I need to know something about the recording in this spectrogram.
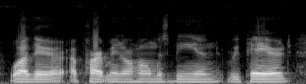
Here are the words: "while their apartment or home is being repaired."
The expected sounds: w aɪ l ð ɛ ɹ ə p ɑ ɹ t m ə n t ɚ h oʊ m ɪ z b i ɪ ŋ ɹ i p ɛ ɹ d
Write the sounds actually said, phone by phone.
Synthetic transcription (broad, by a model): w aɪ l ð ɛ ɹ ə p ɑ ɹ t m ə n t ɚ h oʊ m ɪ z b i ɪ ŋ ɹ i p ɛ ɹ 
